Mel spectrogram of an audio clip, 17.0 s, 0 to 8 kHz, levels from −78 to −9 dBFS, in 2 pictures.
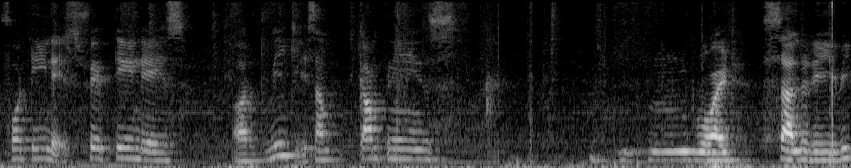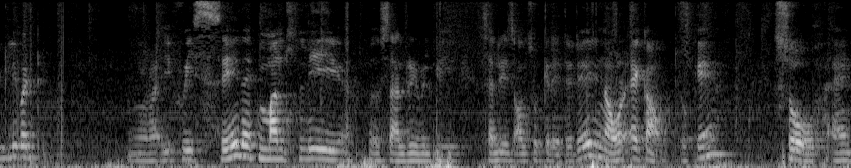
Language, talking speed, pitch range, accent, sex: English, 115 wpm, 100-170 Hz, Indian, male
